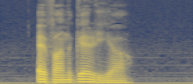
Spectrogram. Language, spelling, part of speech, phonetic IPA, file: Polish, ewangelia, noun, [ˌɛvãŋˈɡɛlʲja], Pl-ewangelia.ogg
